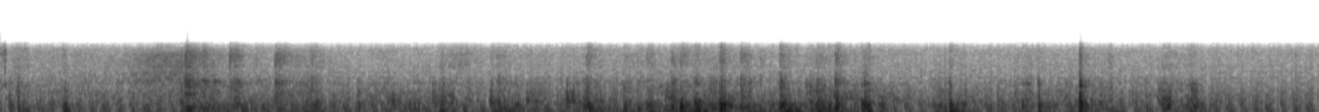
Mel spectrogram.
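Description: Scattered, irregular soft thumps and knocks, busiest in the middle, with one sharper click about five and a half seconds in.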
